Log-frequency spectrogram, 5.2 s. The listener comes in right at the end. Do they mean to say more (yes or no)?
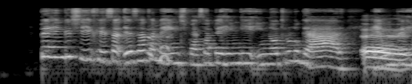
no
